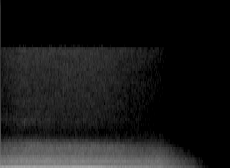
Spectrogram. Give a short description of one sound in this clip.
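A car engine idles with a low hum.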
